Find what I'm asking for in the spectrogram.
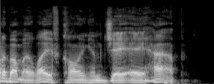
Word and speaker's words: J.A. Happ: he pronounces his name as J.A.Y., so J. – So it is J.Happ. – Yeah, it's J.Happ.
